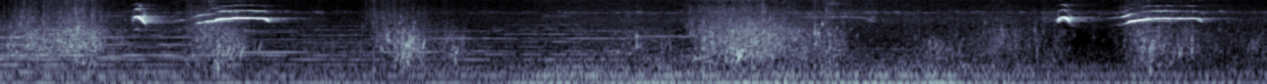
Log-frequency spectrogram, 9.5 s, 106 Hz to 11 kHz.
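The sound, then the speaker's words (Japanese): A grey-faced buzzard gives two clear, high whistled calls, each a short note rising into a longer drawn-out cry, several seconds apart, over soft rushing wind or surf and a low hum; heard before dawn at a lighthouse on a small island 40 minutes by ferry from Toba port. “暗いうちに宿を出て山道をおよそ1トル歩くと灯台に着きました聞こえてきたのは差し歯の鳴き声です”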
